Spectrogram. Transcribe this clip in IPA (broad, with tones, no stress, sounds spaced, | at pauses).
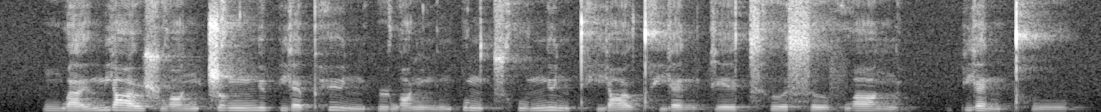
m w a˨˦ ɪ̯ m j ɑ˥˨ ʊ̯ ʂ w ɑ˨˦ ŋ ʈ͡ʂ ɤ˦ ŋ n̪ y˦ p j ɛ˨˩ pʰ y˥˨ n | ɻ w ɑ˨˩ ŋ n̪ i˦ ŋ p ʊ˥˨ ŋ t͡sʰ u˨˦ n̪ y˥˨ n t̪ʰ j ɑ˨˦ ʊ̯ t̪ʰ j ɛ˨˩ n k e˨˦ ɪ̯ t͡sʰ ɹ̩˨˦ s ɹ̩˨˩ f w ɑ˥˨ ŋ | p j ɛ˥˨ n t̪ʰ u˨˩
